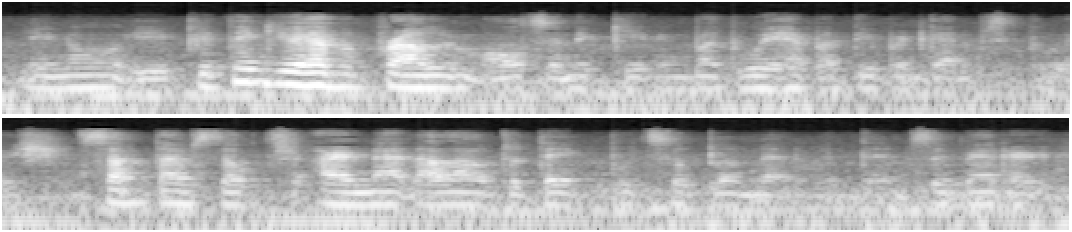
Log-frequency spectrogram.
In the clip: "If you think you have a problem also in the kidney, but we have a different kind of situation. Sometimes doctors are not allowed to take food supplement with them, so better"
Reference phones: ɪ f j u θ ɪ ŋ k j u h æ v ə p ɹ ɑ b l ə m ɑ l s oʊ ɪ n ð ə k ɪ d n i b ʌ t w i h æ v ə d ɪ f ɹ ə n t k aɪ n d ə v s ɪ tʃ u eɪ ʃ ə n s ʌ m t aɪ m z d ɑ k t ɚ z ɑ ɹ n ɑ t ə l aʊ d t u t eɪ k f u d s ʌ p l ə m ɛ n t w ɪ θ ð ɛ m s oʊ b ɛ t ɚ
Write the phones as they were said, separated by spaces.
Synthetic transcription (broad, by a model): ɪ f j u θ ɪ ŋ k j u h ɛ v ə p ɹ ɑ b l ə m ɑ l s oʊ ɪ n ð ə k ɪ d i b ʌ t w i h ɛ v ə d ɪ f ɹ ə n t k aɪ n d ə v s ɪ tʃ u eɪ ʃ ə n s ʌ m t aɪ m s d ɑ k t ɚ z ɑ ɹ n ɑ t ə l aʊ d t u t eɪ k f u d s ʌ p l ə m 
